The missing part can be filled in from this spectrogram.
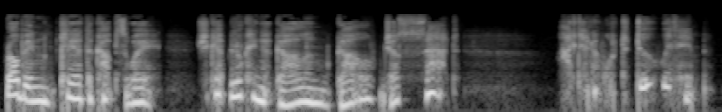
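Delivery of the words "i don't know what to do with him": whispered breathily. Robin speaks to the narrator about Gull: whispered. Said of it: "she whispered to me".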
